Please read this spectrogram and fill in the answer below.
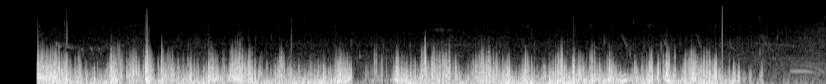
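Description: Wind buffeting the microphone in rough, crackling gusts. It drops out briefly a little before three seconds in and dies away shortly before the end.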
